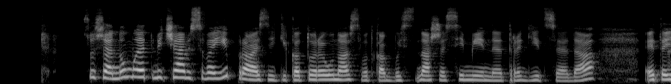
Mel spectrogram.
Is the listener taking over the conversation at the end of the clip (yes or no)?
no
